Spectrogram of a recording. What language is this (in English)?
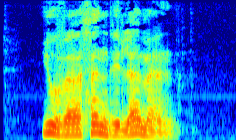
Kabyle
